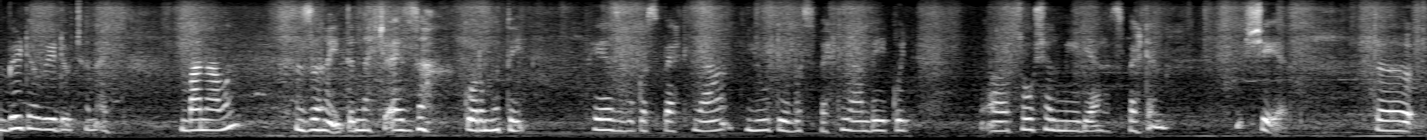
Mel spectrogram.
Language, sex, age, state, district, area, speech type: Kashmiri, female, 45-60, Jammu and Kashmir, Bandipora, rural, spontaneous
